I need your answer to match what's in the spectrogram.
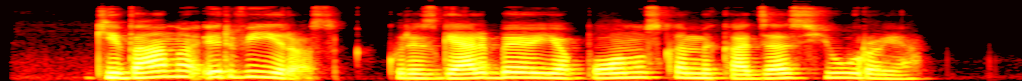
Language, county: Lithuanian, Vilnius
